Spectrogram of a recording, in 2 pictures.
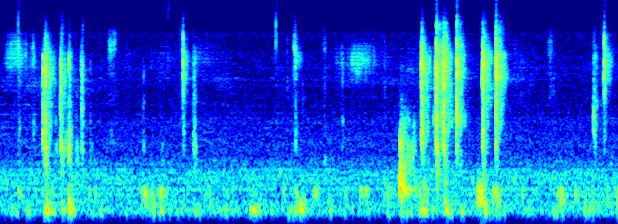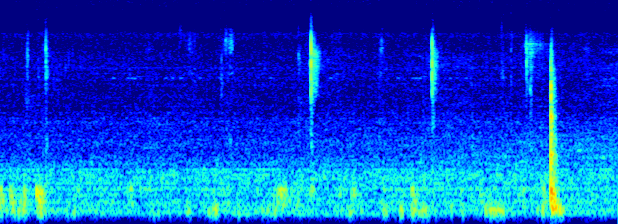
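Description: Faint, irregular clicks of computer keyboard keys being pressed. There are short runs of presses about half a second and four seconds in, and a sharper single click just before the end.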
